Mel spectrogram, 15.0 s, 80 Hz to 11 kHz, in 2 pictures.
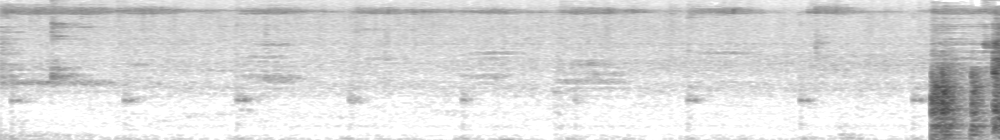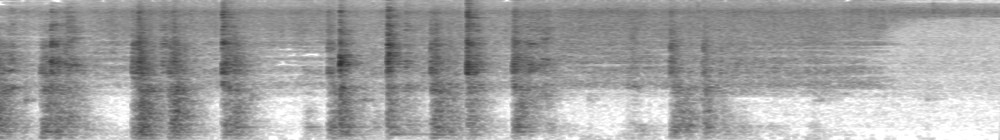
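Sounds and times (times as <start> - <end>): metal spatula scraping frying pan: 7.4 - 11.8
sizzling hiss from pan: 7.4 - 15.0.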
